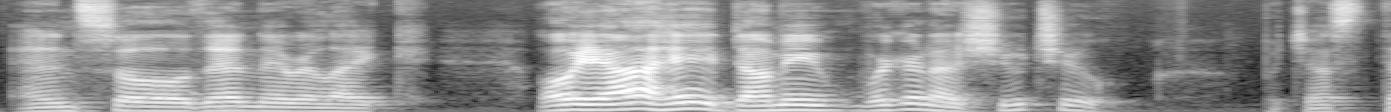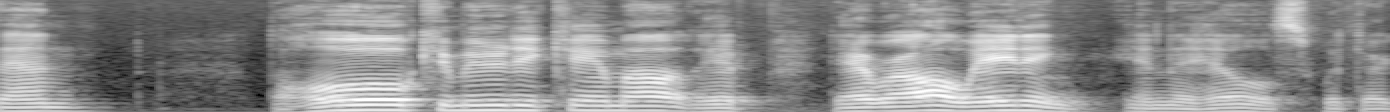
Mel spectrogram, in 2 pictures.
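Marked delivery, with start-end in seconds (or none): 2.0-4.2 loud, higher taunting threat; mock threat. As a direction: call out a hammed-up warning. Acted threat from the agents.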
